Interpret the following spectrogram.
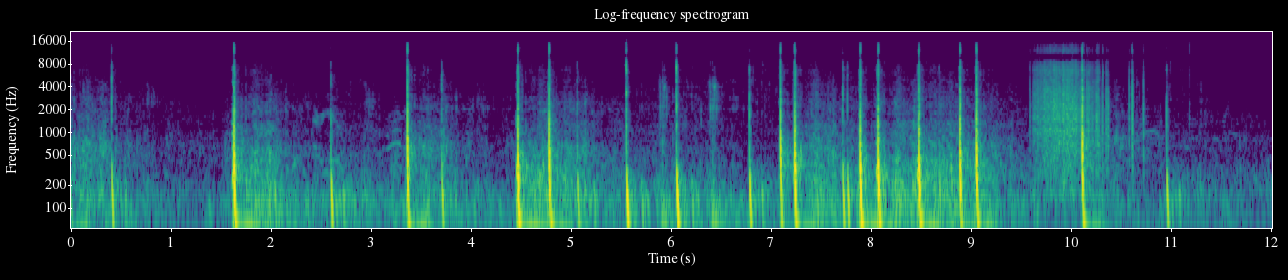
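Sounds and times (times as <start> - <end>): fireworks bangs: 0.0 - 1.0, 1.6 - 11.5
hissing crackle: 8.9 - 11.2.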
